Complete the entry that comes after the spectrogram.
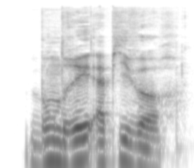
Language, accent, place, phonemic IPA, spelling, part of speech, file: French, France, Lyon, /bɔ̃.dʁe a.pi.vɔʁ/, bondrée apivore, noun, LL-Q150 (fra)-bondrée apivore.wav
- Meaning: European honey buzzard (Pernis apivorus)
